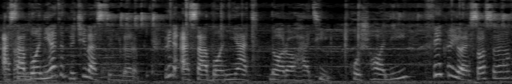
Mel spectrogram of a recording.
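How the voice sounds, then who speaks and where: Lively woman teaching a class. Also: fairly high pitch, over music. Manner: lively, asks the class questions. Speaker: workshop teacher.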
